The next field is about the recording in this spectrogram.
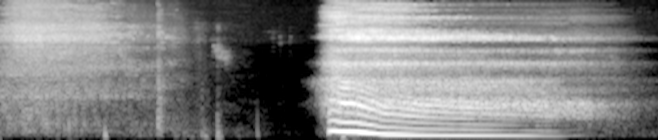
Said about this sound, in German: Wir nehmen mal noch einen Atemzug.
